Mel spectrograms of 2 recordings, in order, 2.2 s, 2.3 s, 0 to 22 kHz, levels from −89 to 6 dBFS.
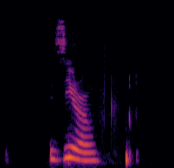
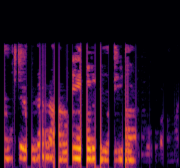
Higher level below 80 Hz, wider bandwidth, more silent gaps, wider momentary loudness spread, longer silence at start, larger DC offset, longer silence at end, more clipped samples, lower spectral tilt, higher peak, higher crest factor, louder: second, -78 dBFS vs -48 dBFS; first, 14 kHz vs 7.8 kHz; second, none vs 0.68-0.72 s; first, 13 LU vs 10 LU; first, 0.6 s vs 0.05 s; neither; about the same, 0.55 s vs 0.55 s; neither; about the same, -5.5 dB/octave vs -5.5 dB/octave; second, -20 dBFS vs 0 dBFS; about the same, 18 dB vs 20 dB; second, -36 LUFS vs -19 LUFS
